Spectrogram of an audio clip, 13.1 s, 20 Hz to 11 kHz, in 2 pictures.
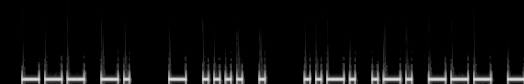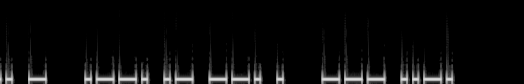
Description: Morse code, heard as a keyed tone, about 17 wpm, 700 Hz. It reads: ON THE FRONT PAGE OF
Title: Sets of 5 Words Encore 17wpm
